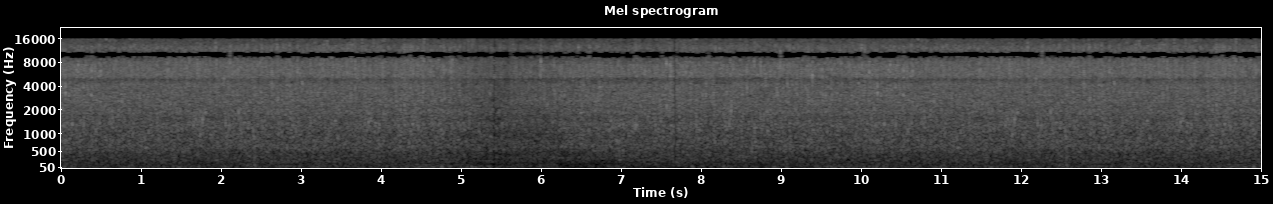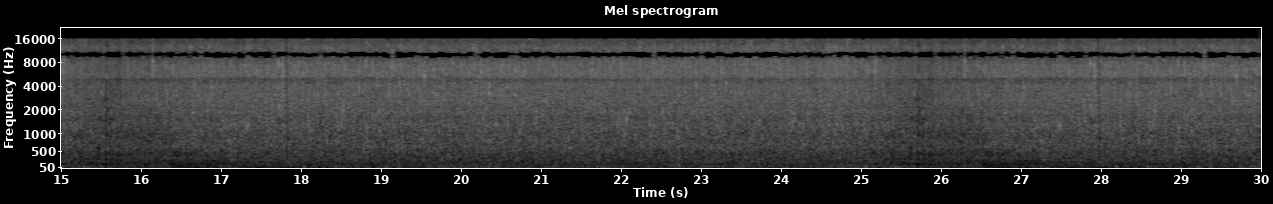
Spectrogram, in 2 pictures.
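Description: Mountain valley stream and a thin waterfall running over rock: a steady rush of water. It dips slightly in loudness three times, about ten seconds apart.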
